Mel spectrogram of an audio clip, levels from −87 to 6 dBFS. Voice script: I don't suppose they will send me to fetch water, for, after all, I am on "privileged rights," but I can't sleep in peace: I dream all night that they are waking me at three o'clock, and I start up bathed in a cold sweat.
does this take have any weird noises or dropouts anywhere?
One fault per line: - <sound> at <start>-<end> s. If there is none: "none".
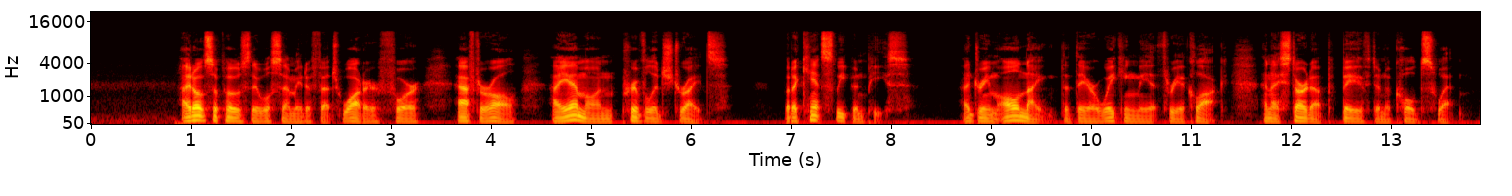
none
